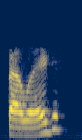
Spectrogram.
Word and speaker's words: Feleg: So my real name is Feleg, and it's spelled F-E-L-E-G, and my last name is Abraham.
